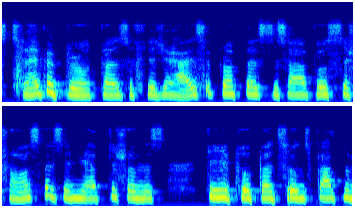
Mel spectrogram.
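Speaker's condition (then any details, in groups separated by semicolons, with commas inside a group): Tongue cancer surgery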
